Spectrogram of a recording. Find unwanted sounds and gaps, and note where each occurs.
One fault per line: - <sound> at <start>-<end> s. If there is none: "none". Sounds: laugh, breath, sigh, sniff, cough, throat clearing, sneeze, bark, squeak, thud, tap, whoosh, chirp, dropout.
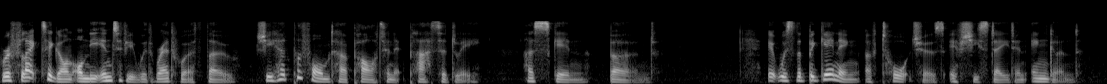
none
